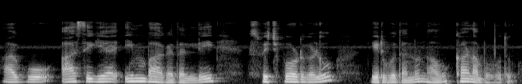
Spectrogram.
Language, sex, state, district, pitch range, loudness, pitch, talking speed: Kannada, male, Karnataka, Bangalore, 105-130 Hz, -17 LUFS, 120 Hz, 105 wpm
